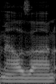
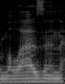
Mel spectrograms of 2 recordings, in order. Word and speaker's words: Malazan: know i talk about malazon or malazan however you want to pronounce it a lot on this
